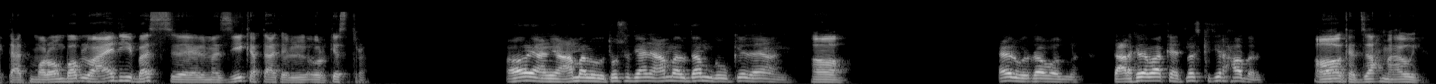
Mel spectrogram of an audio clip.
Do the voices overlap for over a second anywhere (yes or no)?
no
